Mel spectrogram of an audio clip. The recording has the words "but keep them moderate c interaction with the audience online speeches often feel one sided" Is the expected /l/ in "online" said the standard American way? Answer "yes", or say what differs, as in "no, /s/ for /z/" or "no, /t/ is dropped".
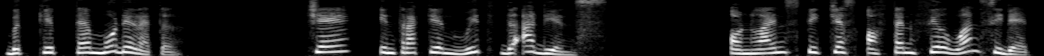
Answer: yes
